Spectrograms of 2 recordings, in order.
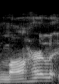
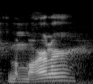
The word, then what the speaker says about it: Marler: We have uh David Mahar. Am I pronouncing that right? Marlor.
